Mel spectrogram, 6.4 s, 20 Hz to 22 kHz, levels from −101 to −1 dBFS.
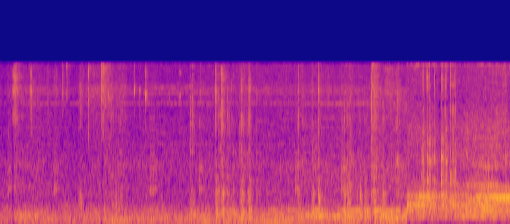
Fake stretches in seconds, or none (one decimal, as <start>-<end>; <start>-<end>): none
